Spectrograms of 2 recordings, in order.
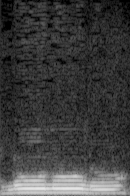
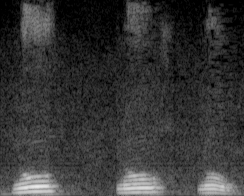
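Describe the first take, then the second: First: The lips stay rounded through joined syllables. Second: The lips reset between each separate syllable. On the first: "Ada yang lanjut aja" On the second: "Ada yang maju mundur maju mundur ya"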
